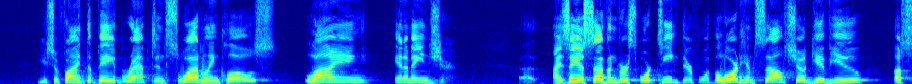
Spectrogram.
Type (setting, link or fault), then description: setting, large echoing room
